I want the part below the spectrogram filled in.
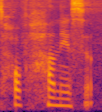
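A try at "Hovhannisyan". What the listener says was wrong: You don't pronounce the H, I guess. Hovannisan. should just get rid of the H's. Like it's a very British thing anyway. Get rid of the H's. Hovannisan.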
